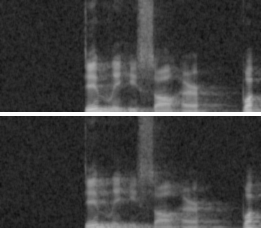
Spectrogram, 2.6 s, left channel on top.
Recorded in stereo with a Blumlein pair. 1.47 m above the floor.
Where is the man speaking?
70° left, 0.7 m.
